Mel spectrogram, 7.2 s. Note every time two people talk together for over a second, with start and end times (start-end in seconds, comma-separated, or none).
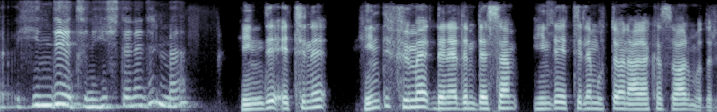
none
